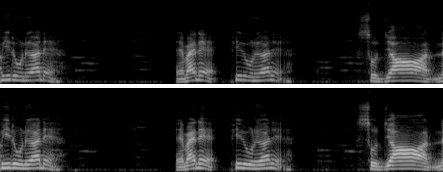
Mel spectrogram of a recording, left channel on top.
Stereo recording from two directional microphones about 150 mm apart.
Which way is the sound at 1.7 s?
35° right (ahead or behind).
